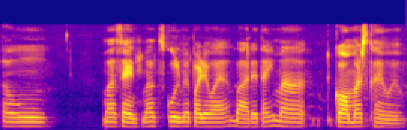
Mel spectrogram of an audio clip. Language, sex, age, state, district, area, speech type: Sindhi, male, 18-30, Gujarat, Surat, urban, spontaneous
